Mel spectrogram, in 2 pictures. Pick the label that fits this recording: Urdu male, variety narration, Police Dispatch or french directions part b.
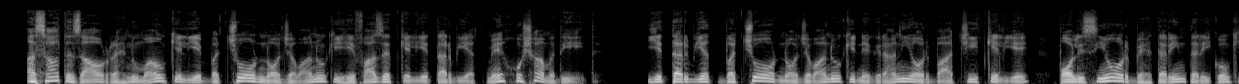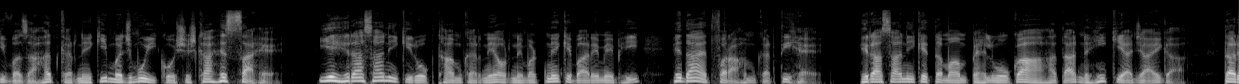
Urdu male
